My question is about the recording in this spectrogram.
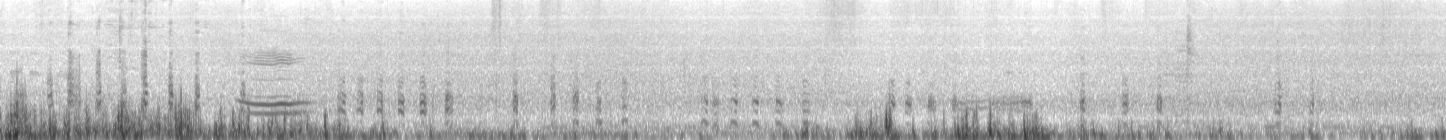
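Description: A hen clucking. One short call bends up and down about two seconds in, followed by scattered brief clucks. A low rustling noise fills the first few seconds.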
